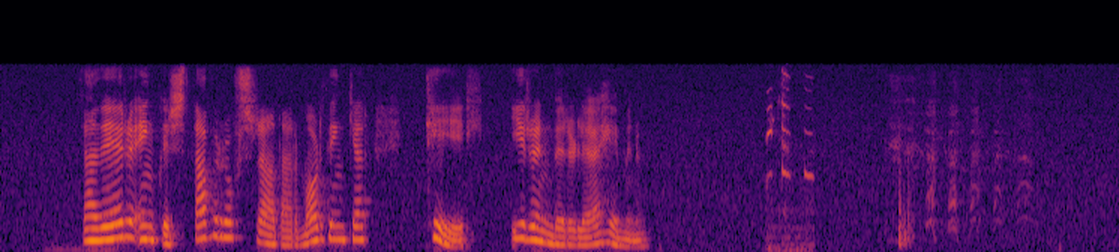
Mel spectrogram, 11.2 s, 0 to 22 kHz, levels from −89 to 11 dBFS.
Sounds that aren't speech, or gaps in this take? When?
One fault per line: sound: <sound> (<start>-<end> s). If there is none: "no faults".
sound: squeak (7.6-8.2 s)
sound: laugh (8.8-10.4 s)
